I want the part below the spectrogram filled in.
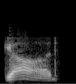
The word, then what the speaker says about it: Gad: but many other texts will have G-A-D there, and it's actually pronounced G-O-D or G-A-W-D, And it says here in Strong's 1408, a variation of the Hebrew number 1409, fortune, a Babylonian deity.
